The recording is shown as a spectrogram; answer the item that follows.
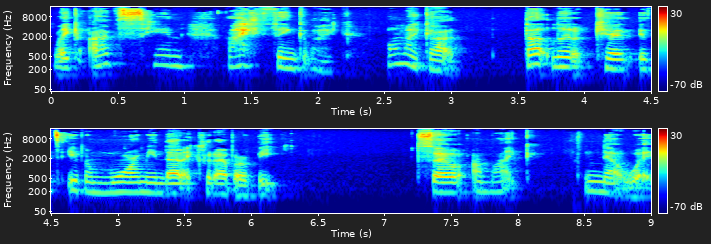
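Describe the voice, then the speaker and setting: A woman speaks at a medium pitch and a fairly slow pace. Her intonation is lively, broken by long, frequent pauses. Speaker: vlogger. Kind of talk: personal vlog monologue. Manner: halting, with pauses to think.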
